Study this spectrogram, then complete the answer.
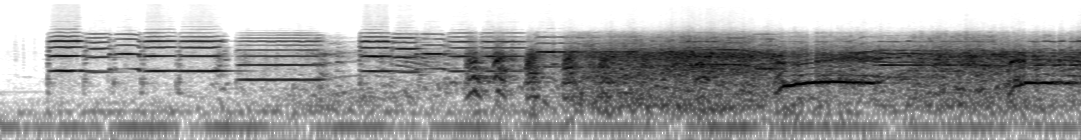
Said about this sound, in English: How do you like that? Hey, listen. There's another violinist in this hotel. That's the dog.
